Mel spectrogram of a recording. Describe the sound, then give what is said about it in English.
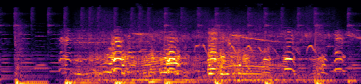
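A small flock of geese honks in a busy, overlapping chorus, calls tumbling over one another without pause, loud throughout. “Mama Goose leads baby geese by the reeds.”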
